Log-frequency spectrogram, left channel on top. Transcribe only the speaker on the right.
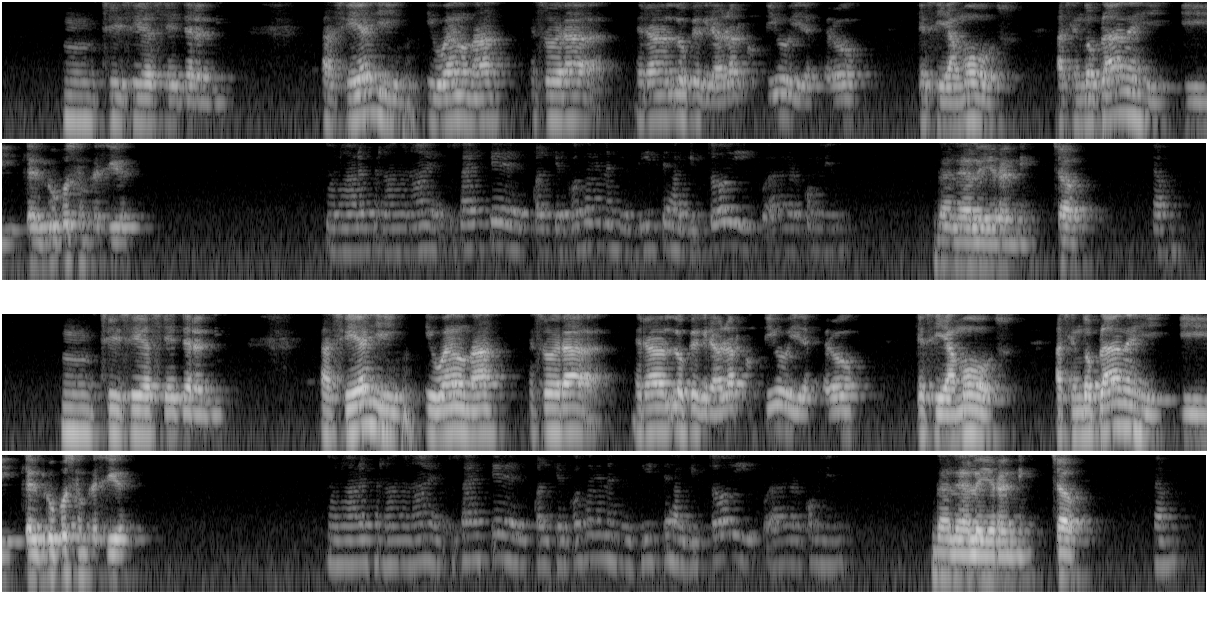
Mm, sí, sí, así es, Geraldine. Así es, y, y bueno, nada, eso era, era lo que quería hablar contigo y espero que sigamos haciendo planes y, y que el grupo siempre siga.
Dale, dale, Geraldine. Chao.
